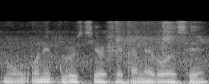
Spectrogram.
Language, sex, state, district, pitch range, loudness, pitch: Bengali, male, Assam, Hailakandi, 95-100 Hz, -13 LUFS, 95 Hz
